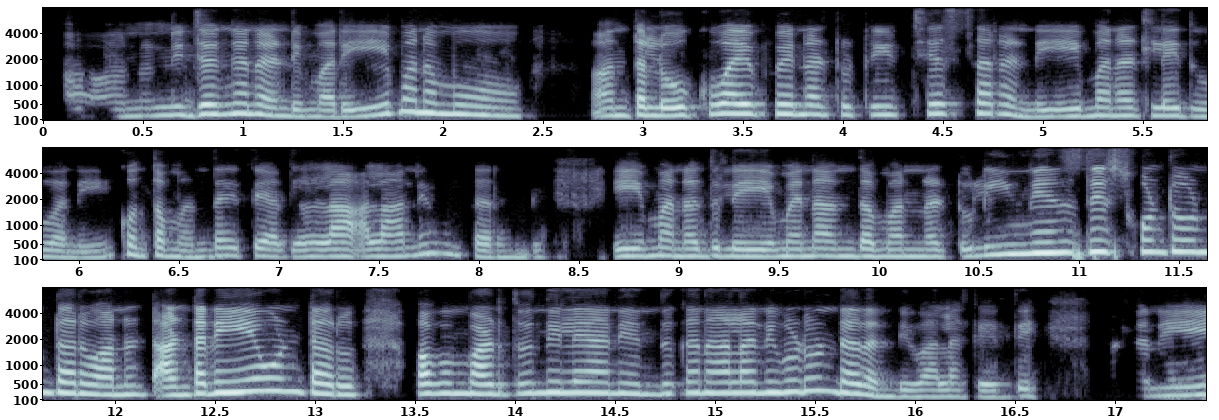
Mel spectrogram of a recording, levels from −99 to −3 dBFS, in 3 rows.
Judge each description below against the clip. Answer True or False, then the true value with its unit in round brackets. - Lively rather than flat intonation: True (5.7 semitones)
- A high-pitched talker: True (220 Hz)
